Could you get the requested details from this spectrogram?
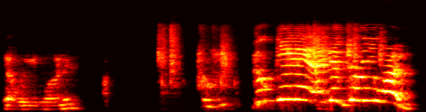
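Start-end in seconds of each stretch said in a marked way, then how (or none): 2.0-4.2 loud high fetch call; shouting to dog. Real, not acted. Owner urges dog to fetch treat, loud high shout.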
